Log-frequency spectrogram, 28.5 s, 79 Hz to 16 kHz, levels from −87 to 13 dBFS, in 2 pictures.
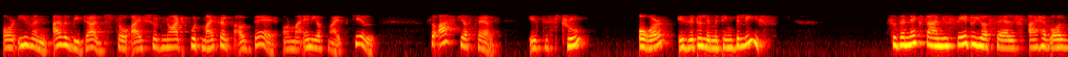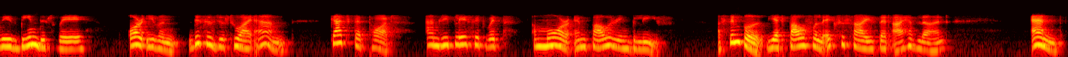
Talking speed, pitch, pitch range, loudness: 160 wpm, 210 Hz, 190-245 Hz, -25 LUFS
